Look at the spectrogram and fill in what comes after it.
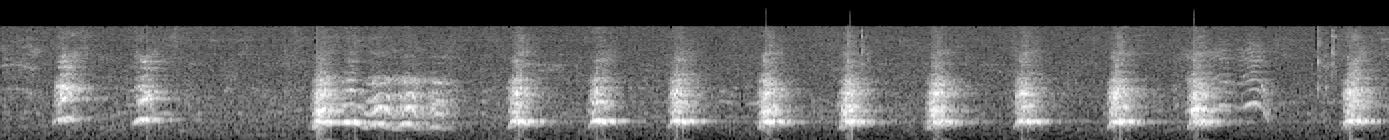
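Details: Rottweiler barking in a neighbourhood: loud, deep barks repeated roughly every second, some doubled or drawn out, about a dozen in steady sequence with quiet gaps between.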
